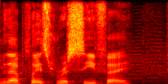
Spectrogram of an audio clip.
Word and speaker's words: Recife: Recife? Recife, these nuts on your forehead.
